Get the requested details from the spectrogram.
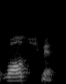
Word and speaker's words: Waldschmidt: But Dan Waldschmidt, did I get that right? – You got it.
